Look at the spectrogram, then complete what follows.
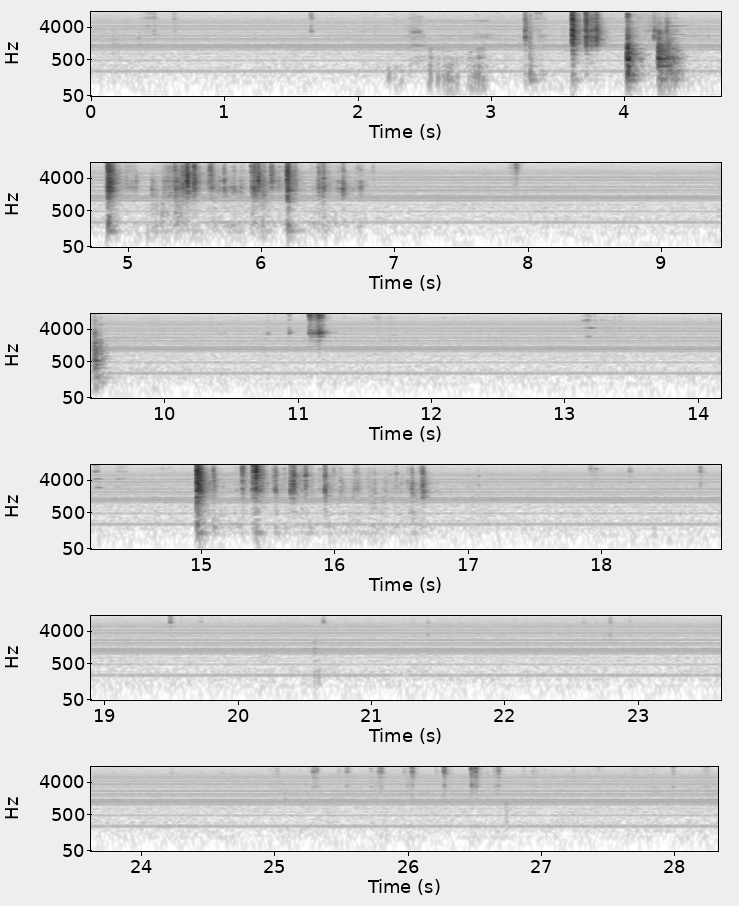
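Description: Small metal parts clicking and clattering on a workbench as a metal heat-sink strip and small screws are handled. The clicks come in two bursts of rapid clicking a few seconds long, with scattered single clicks between and a faint patter near the end, over a steady electrical hum.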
